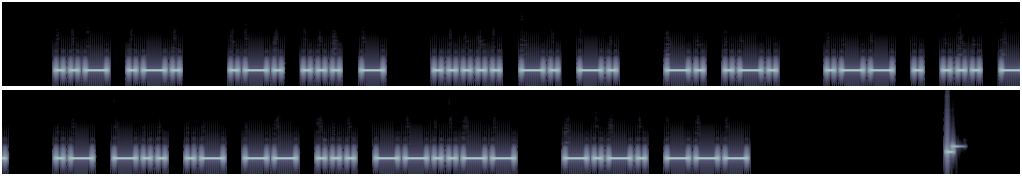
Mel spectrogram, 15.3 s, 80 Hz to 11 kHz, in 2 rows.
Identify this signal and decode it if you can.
Morse code, heard as a keyed tone, about 22 wpm, 700 Hz. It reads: UR RST 5NN NR WEST ADAMS, CO
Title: Practice QSO - Exchange 1 - Beginning - 22wpm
